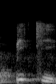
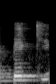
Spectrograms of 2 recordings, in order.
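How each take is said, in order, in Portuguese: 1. A primeira sílaba tem a vogal 'ee'. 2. A primeira sílaba tem a vogal 'e' aberta. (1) "é piqui que fala aqui" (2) "E não é pequi, não"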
